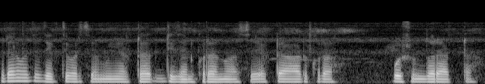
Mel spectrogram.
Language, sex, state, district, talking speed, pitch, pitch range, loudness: Bengali, male, Assam, Hailakandi, 175 wpm, 125 Hz, 120-130 Hz, -18 LUFS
